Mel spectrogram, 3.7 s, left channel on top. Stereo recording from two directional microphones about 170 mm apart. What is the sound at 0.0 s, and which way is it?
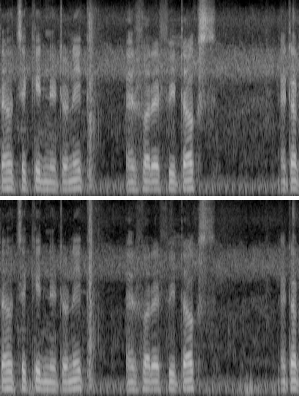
Speech, 30° right (ahead or behind).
